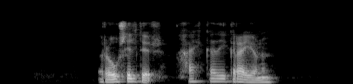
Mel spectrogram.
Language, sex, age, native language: Icelandic, male, 20-29, Icelandic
